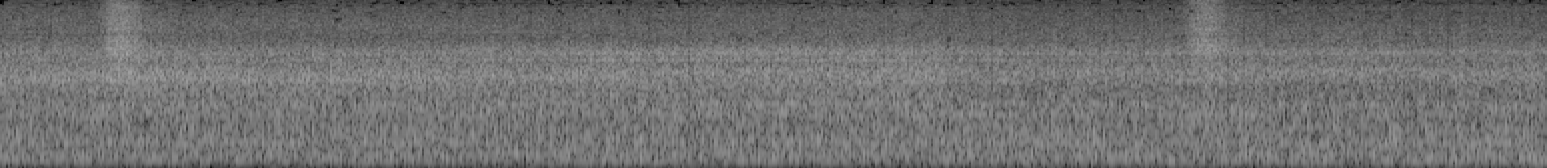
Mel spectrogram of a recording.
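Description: Heavy machinery drones steadily and loudly nearby.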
